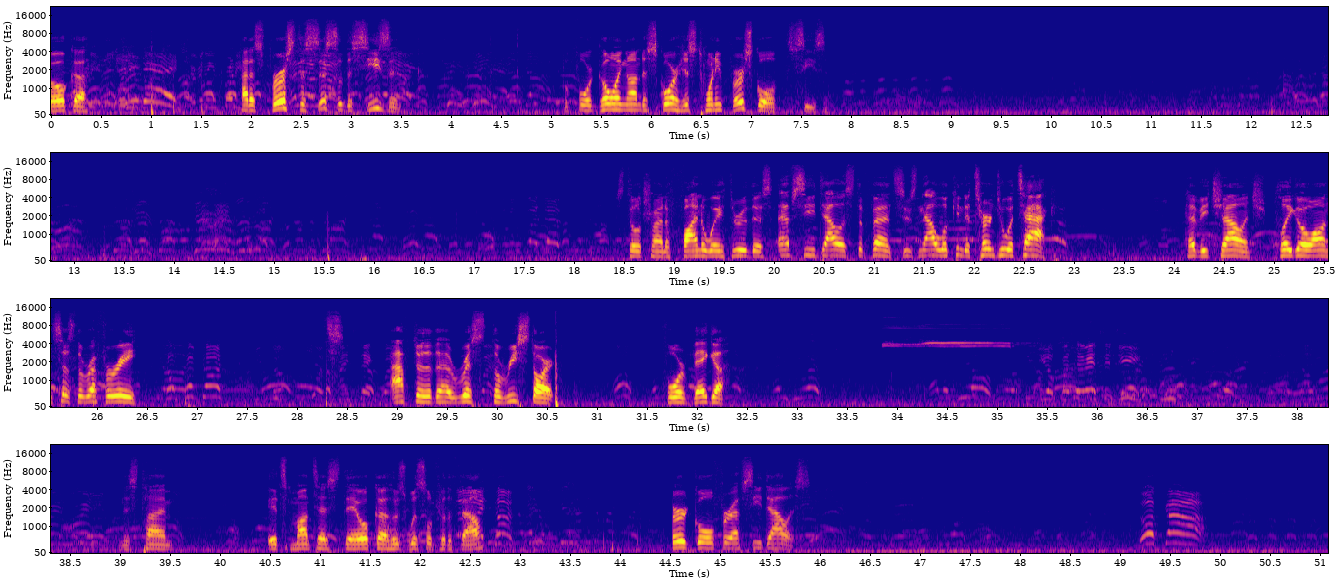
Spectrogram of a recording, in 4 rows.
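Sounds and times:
players shouting: 0.0 - 6.5, 11.4 - 30.3, 33.9 - 51.0
low steady hum: 4.8 - 51.0
distant shouting voices: 10.9 - 18.4, 32.3 - 40.6
referee's whistle blast: 33.8 - 35.4.

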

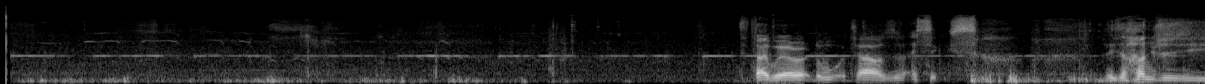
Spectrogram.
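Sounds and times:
low rumbling: 0.1 - 11.9.

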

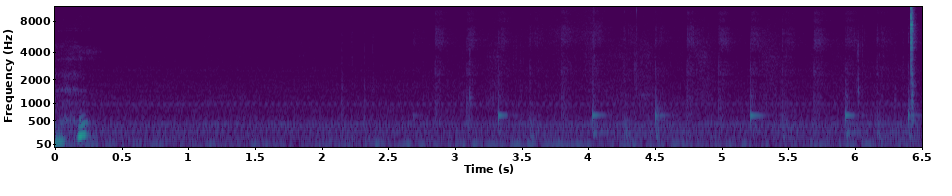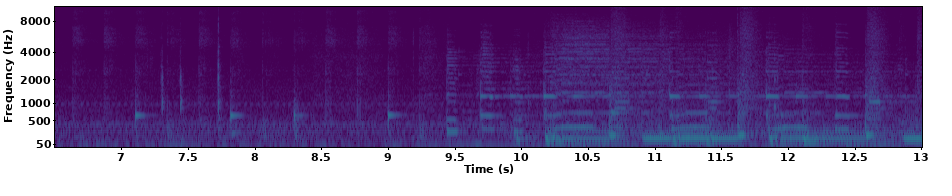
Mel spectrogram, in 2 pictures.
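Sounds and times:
faint steady hum: 0.0 - 13.0
keyboard and mouse clicking: 7.2 - 7.9.

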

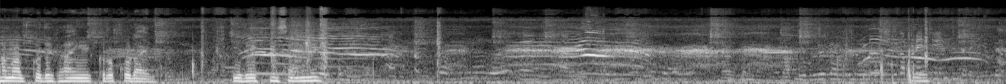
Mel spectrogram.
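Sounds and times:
bird calls: 0.0 - 10.0
people's voices: 0.0 - 10.0.

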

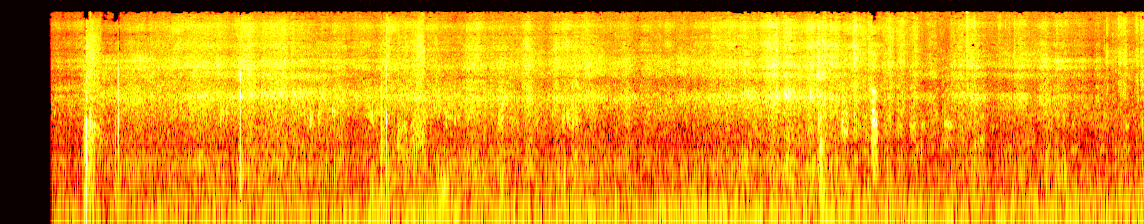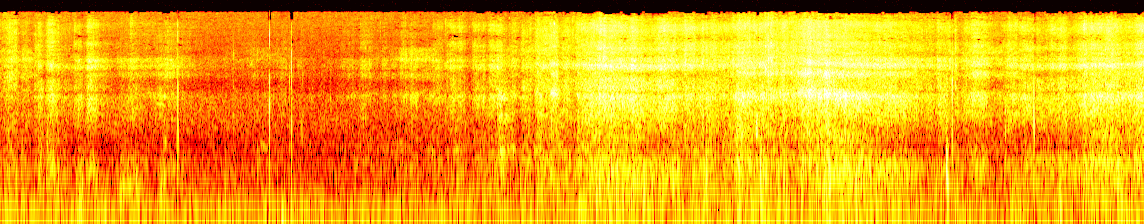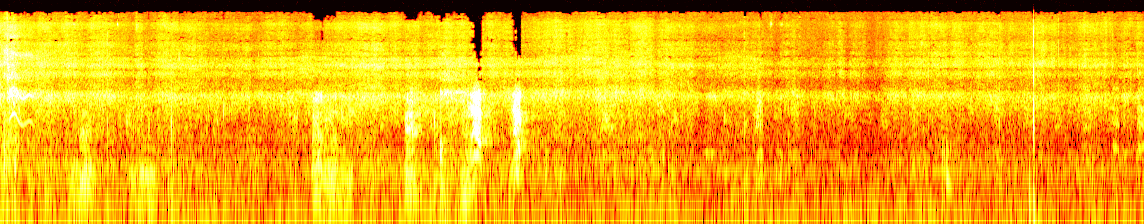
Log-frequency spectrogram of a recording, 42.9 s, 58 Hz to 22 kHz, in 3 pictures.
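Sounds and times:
dry leaves rustling and crunching: 0.9 - 16.5, 18.6 - 42.9.

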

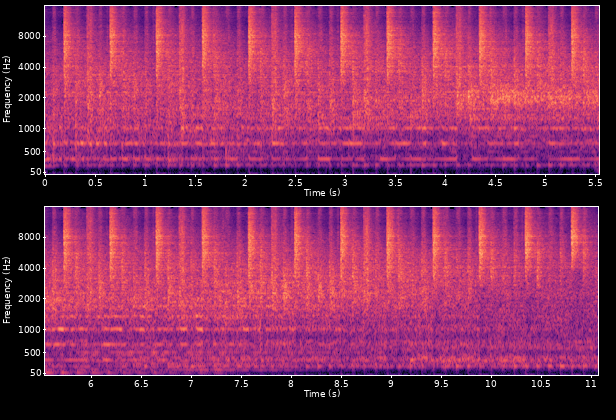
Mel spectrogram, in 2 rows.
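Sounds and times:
techno drum beat: 5.5 - 9.3.

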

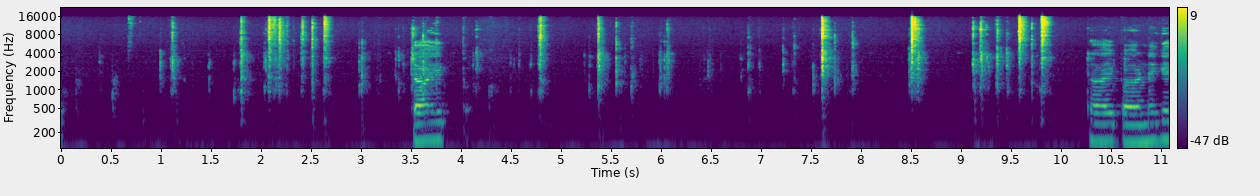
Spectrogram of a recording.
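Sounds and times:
computer keyboard keystrokes: 1.0 - 10.0.

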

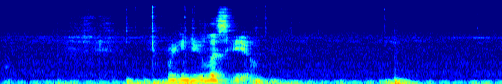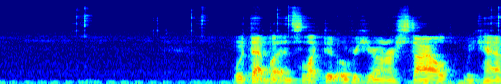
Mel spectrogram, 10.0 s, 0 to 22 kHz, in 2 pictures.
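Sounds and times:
keyboard and mouse clicks: 1.2 - 3.0, 3.8 - 4.2, 5.7 - 8.0.

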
